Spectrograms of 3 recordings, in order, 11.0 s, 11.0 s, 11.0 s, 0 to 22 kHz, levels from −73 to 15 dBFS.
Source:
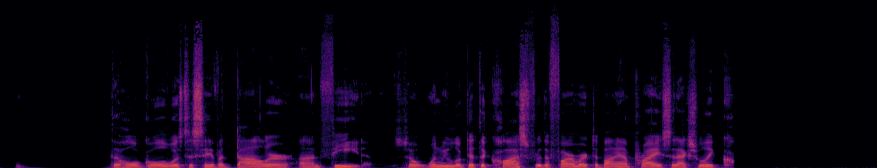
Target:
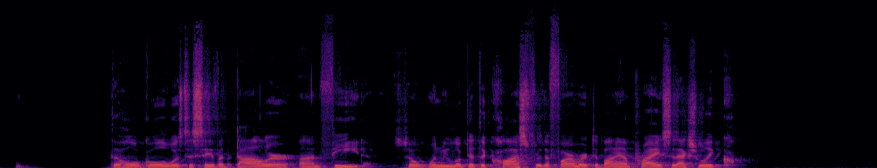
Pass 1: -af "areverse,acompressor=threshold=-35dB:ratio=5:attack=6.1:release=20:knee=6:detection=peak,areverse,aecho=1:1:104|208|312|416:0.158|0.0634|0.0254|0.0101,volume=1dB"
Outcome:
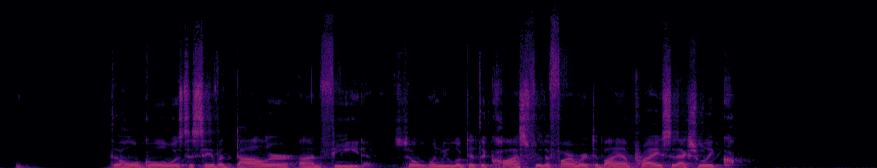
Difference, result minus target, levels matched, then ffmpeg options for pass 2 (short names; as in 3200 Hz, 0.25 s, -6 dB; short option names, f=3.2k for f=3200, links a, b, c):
compressor: peak gain reduction +9 dB
-af "areverse,acompressor=threshold=-23.5dB:ratio=5:attack=6.1:release=20:knee=6:detection=peak,areverse,aecho=1:1:104|208|312|416:0.158|0.0634|0.0254|0.0101,volume=1dB"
